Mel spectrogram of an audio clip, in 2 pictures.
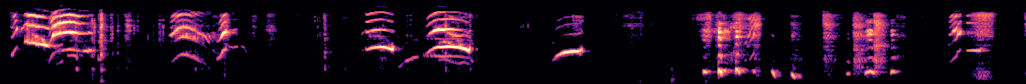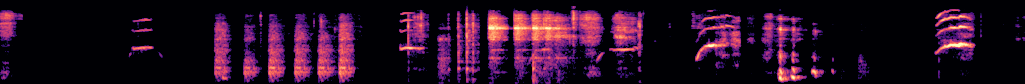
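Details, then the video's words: Kitten giving a long series of high, clear meows, some rising and falling in arches, others short and clipped. They come in irregular bursts with gaps between them, along with soft tapping and rustling in a small room. "Baby Cat"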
